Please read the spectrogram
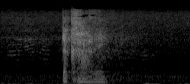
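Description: A pause in a man's speech: a single short spoken syllable about a second in, otherwise low room tone.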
